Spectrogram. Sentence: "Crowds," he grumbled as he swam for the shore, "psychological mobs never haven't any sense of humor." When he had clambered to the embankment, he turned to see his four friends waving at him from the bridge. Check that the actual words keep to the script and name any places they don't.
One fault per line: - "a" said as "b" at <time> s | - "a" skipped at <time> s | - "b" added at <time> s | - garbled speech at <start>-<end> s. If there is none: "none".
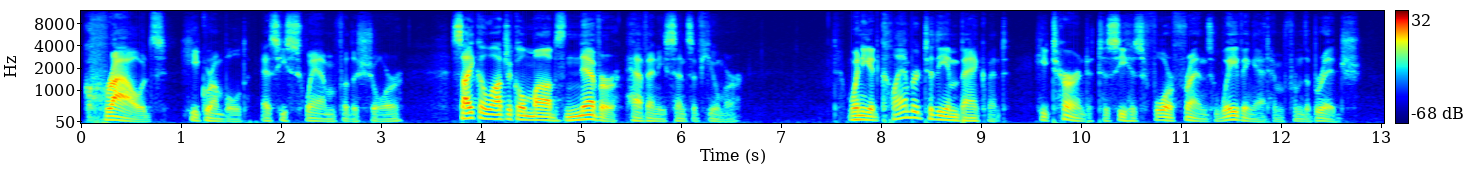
- "haven't" said as "have" at 5.5 s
